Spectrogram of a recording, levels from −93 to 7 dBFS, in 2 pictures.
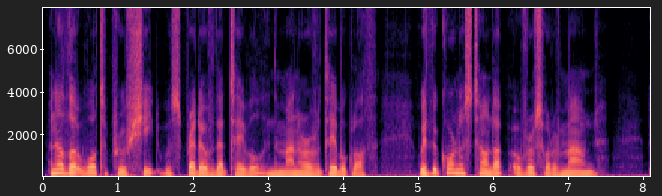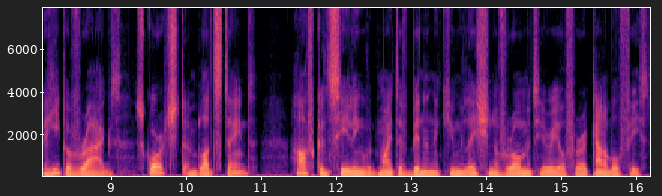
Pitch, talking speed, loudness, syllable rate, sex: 145 Hz, 170 wpm, -18 LUFS, 5.0 syllables/s, male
